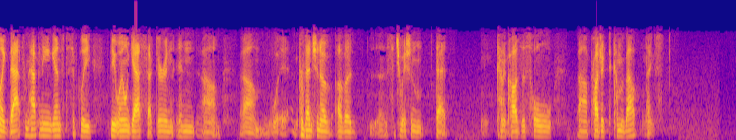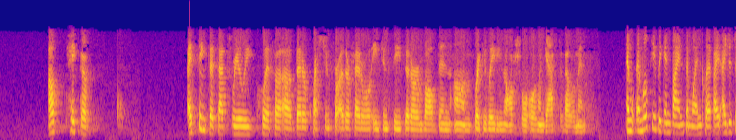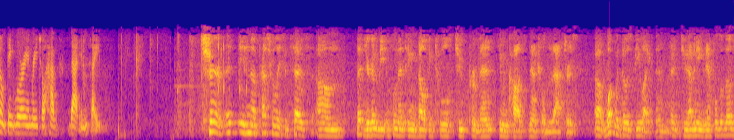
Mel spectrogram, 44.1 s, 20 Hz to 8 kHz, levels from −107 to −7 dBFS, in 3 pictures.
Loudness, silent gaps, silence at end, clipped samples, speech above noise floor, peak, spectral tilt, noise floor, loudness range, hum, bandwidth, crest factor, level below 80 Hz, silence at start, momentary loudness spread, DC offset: -20 LUFS; none; 0 s; under 0.1%; 42 dB; 0 dBFS; -8 dB/octave; -63 dBFS; 6 LU; none; 4.6 kHz; 22 dB; -68 dBFS; 0 s; 12 LU; under 0.1%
